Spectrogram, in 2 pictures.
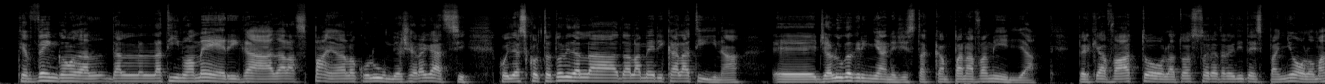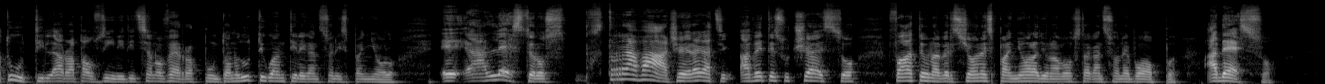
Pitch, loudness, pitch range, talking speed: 140 Hz, -30 LUFS, 130-150 Hz, 145 wpm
